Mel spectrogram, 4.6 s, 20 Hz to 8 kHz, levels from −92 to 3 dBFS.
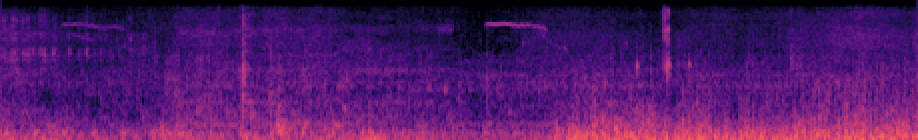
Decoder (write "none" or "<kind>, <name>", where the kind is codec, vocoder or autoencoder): none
